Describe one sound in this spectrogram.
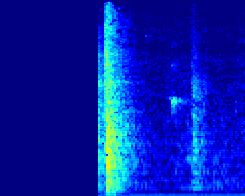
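A door shuts.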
